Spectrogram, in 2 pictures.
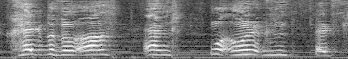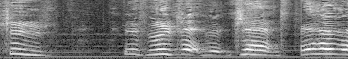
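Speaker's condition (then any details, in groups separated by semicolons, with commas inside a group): Cerebral palsy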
